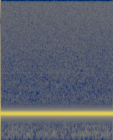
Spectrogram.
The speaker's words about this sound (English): It's going to be a good long beep.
